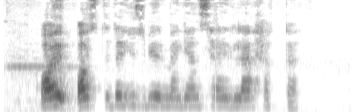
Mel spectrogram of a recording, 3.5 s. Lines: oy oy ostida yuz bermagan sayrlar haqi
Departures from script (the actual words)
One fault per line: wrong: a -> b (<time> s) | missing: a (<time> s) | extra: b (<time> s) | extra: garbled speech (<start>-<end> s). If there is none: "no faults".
missing: oy (0.6 s)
